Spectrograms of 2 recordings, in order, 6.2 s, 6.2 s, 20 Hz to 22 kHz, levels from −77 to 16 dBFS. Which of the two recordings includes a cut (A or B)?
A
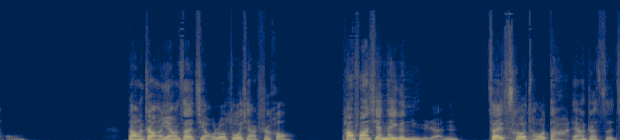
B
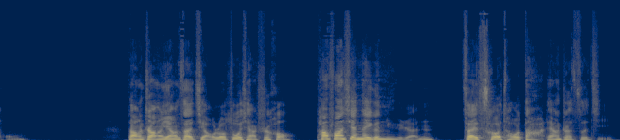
B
